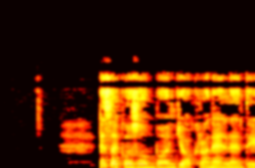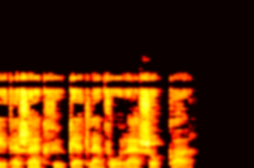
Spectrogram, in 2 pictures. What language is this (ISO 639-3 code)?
hun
